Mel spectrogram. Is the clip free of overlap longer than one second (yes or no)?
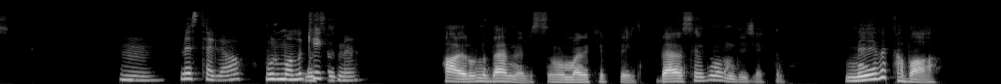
yes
